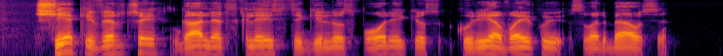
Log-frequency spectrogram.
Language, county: Lithuanian, Vilnius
